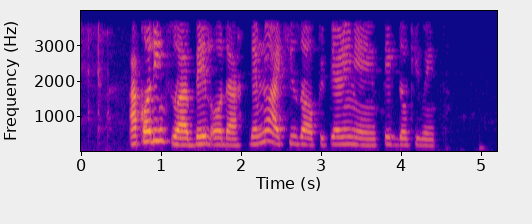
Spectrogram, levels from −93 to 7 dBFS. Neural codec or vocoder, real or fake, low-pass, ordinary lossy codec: none; real; 3.6 kHz; none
